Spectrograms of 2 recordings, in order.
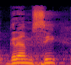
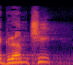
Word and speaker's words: Gramsci: E o principal personagem que realmente diagnosticou esse problema foi um italiano chamado Antonio Gramsci. A pronúncia em italiano é Gramsci, mas vou falar Gramsci porque é em português.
